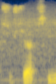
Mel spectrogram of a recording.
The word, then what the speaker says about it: Krzyzewski: His first press conference, you have to say, "My name is Mike Krzyzewski." His Polish name, it's spelled Krzywski.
